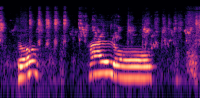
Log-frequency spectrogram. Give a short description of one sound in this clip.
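An elderly man calls out to birds.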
